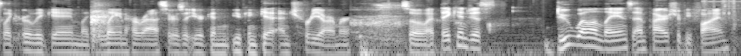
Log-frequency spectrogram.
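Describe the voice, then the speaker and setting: A man's voice: mid-range voice, bright, forceful tone, a little hiss or hum. A man commentating a live esports match, chatty and analytical, breaking down picks and lanes.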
